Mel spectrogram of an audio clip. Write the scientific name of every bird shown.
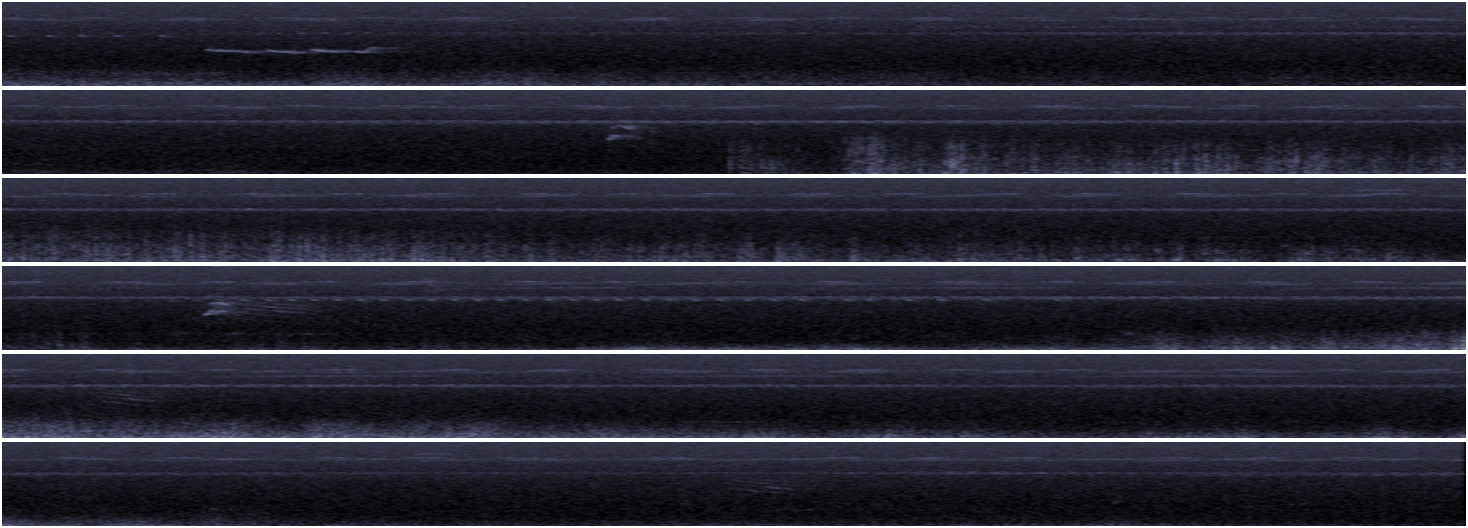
Chiroxiphia linearis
